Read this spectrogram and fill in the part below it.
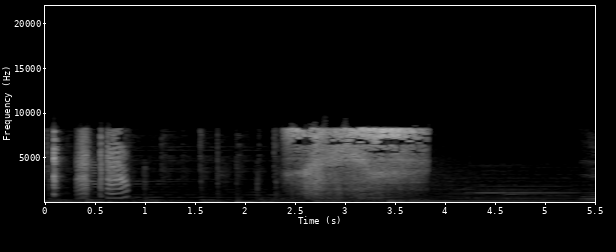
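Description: A snake hisses behind a door in a Paw Patrol video game: one loud, breathy hiss lasting about a second and a half, set among chirpy game sound effects and a sustained musical tone.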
